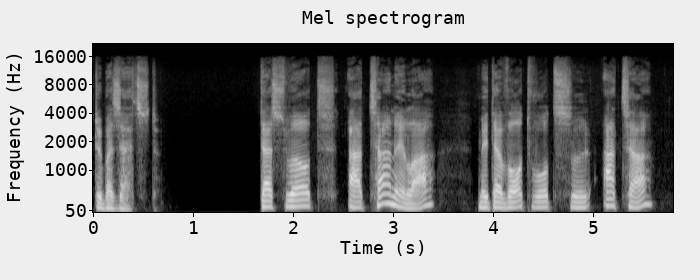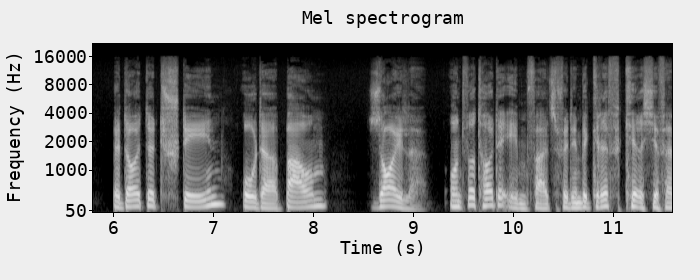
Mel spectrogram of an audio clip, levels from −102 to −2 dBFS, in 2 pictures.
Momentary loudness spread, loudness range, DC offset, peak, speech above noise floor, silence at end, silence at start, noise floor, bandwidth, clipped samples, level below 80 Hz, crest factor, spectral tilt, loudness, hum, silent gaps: 8 LU; 2 LU; under 0.1%; -4 dBFS; 61 dB; 0 s; 0 s; -82 dBFS; 16 kHz; under 0.1%; -54 dBFS; 18 dB; -5 dB/octave; -22 LUFS; none; none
